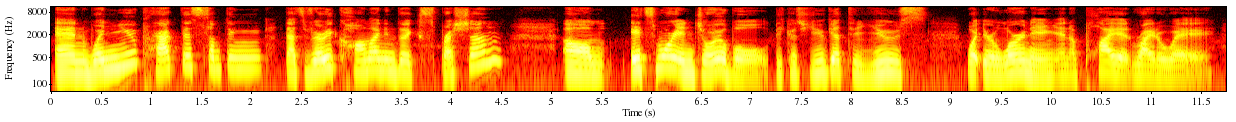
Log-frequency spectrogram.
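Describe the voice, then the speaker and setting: A woman whose first language is Korean, a piano teacher explaining practice tips in a calm, casual lesson. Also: medium pitch, measured pace, no echo, clean studio sound. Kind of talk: online lesson talk.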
